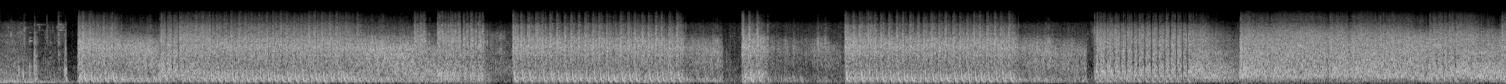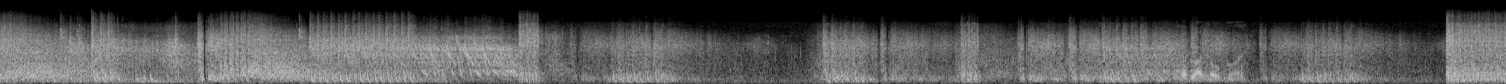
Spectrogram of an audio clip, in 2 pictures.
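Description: Sustained machine-gun and rifle fire of a firefight, running almost without a break apart from short lulls, then thinning to quieter, more scattered fire for much of the last third before swelling again at the very end.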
